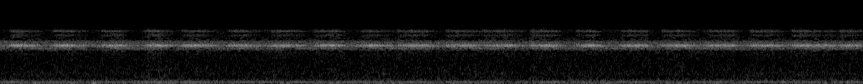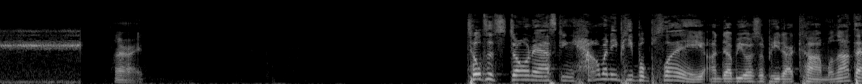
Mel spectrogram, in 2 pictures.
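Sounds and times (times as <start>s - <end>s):
crickets chirping: 0.0s - 9.5s
speech: 9.8s - 10.2s, 13.4s - 17.2s.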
